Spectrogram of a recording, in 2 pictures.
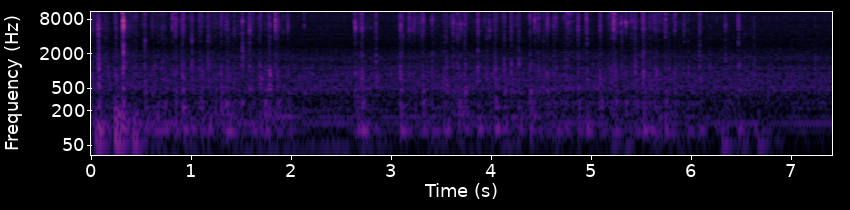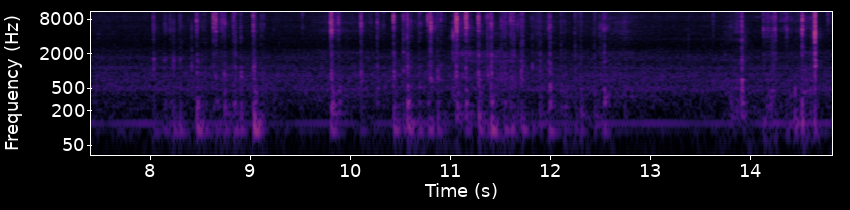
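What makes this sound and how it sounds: Both hands type with their fingertips on the backlit plastic keyboard of a 2011 Alienware M11x R2 laptop. A dense, continuous stream of short, dry, bright clicks and clacks plays over a faint steady low hum, with a few louder key strikes standing out near the end.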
